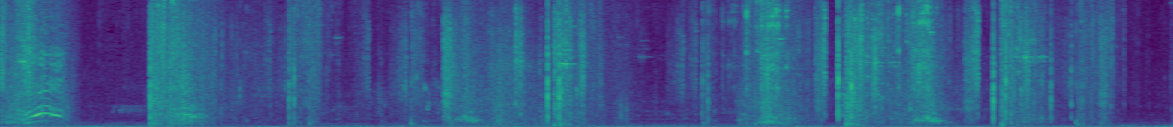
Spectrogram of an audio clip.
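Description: Hands slap and scrape against stone ledges.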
